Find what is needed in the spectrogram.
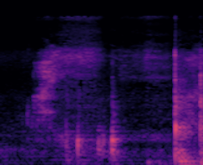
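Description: A toddler's high-pitched, drawn-out vocal sound, followed near the end by a sharp knock and more voice.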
